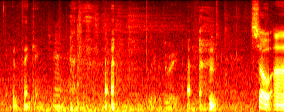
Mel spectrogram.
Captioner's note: laughs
